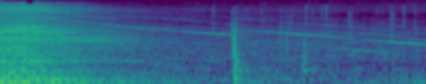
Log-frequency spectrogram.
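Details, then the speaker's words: Vacuum cleaner whose power cord has broken inside near the plug: motor whine drops steadily in pitch over four seconds as it coasts down when power cuts out; fix is replacing the cord plug. "es el cable el que falla ya se ha terminado de romper vamos a cambiarlo"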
